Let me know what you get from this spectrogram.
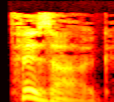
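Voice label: "phizog", British English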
